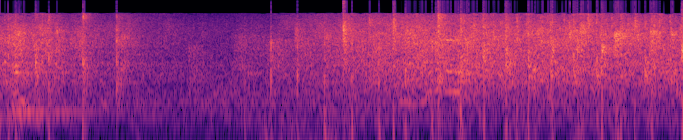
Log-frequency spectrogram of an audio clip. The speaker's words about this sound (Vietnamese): Cùng đặt cho cha vỗ tay cảm ơn cha.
